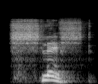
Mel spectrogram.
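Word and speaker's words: schlecht: श्लेष्ट, फिर से देख सकते हैं एस सी एच, श, श्लेष्ट। इधर सी एच आया, उसको भी श की तरह प्रोनाउंस करते हैं, श्लेष्ट। यानी not mostly but sometimes C एच is also pronounced as श, तो ये सम एक्सेप्शंस में आता है।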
